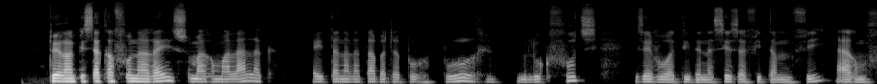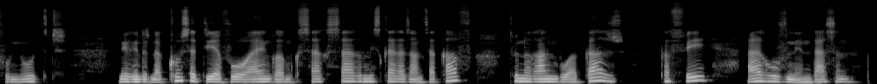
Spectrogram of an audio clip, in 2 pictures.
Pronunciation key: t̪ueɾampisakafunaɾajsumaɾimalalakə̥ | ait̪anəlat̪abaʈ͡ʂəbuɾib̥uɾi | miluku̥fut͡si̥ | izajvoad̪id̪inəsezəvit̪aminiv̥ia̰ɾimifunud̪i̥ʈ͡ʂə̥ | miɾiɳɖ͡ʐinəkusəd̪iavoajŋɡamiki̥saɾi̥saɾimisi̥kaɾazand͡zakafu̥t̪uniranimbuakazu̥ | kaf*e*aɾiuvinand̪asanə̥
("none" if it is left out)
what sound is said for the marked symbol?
e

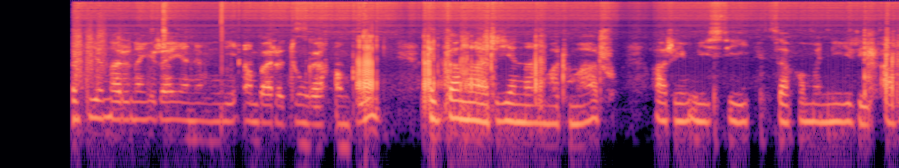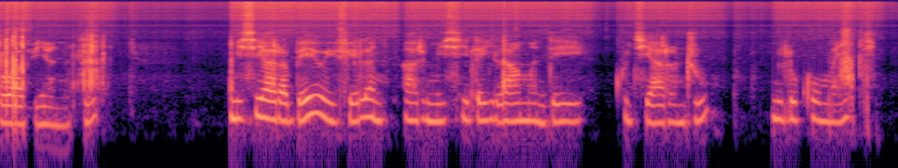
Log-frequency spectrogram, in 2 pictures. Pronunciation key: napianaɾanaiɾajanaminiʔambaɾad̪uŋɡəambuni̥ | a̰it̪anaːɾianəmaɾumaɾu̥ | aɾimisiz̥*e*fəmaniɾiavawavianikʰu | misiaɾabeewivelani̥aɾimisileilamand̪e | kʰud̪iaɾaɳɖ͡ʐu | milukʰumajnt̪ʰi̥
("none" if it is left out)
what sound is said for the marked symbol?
a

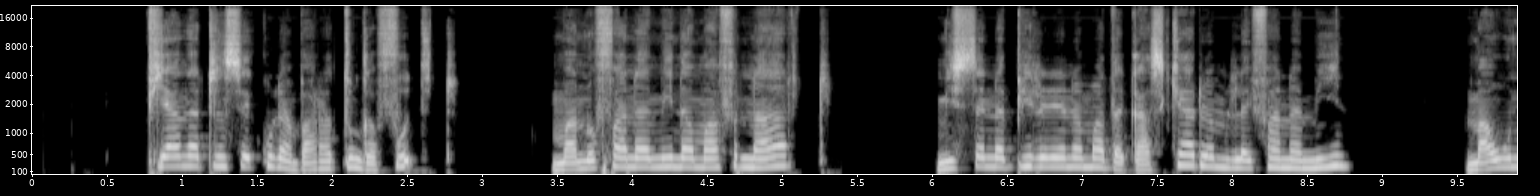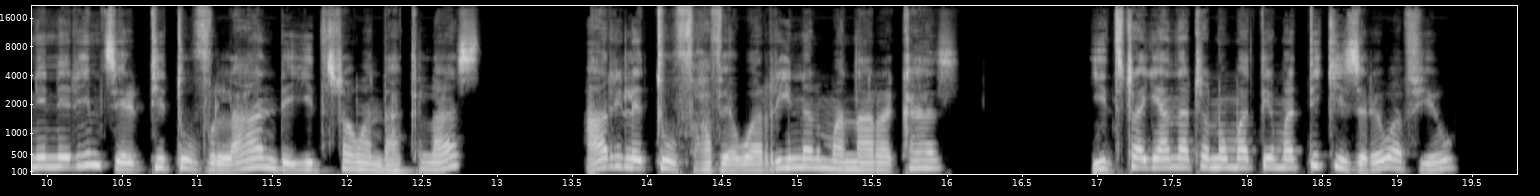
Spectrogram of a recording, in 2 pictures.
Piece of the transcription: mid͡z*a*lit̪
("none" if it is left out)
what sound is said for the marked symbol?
e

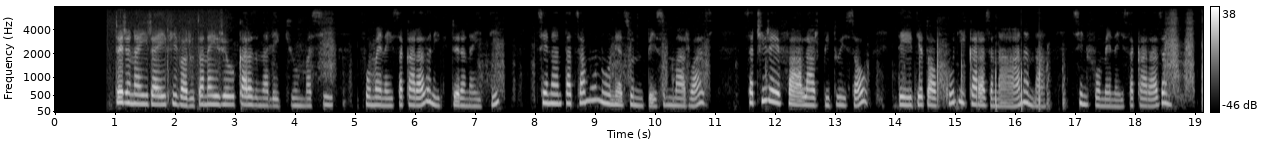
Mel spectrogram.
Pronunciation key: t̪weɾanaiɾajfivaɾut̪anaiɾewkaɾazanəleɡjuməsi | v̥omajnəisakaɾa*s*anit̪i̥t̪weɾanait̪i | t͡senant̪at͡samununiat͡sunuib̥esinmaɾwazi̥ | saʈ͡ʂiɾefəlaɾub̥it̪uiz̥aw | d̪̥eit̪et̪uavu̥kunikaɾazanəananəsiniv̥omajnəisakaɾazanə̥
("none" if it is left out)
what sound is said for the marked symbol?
z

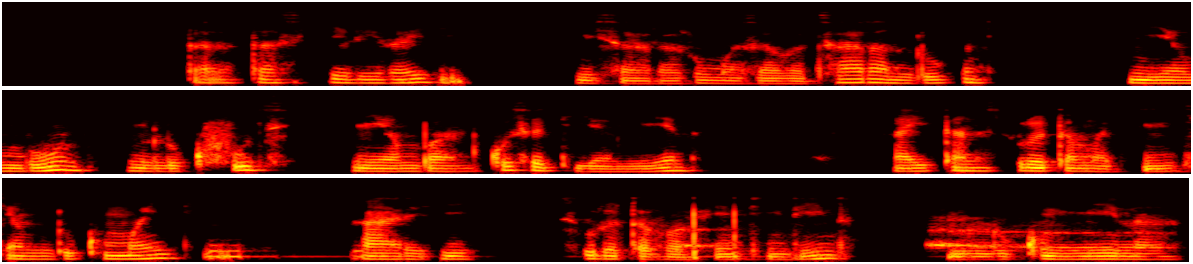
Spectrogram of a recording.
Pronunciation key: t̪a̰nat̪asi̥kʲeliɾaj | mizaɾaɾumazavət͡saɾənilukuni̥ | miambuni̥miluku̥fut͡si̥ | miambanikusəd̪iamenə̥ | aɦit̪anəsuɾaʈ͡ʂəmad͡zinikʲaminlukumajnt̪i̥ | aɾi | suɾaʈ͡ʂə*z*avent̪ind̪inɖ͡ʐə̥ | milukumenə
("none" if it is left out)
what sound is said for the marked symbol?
v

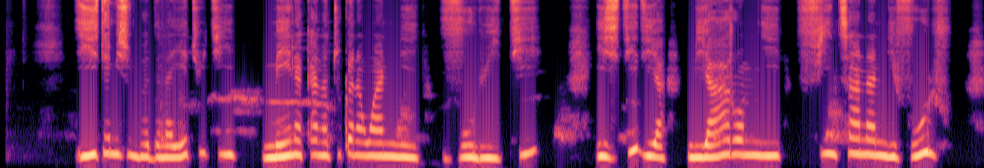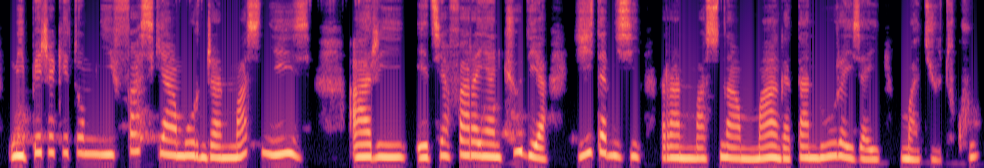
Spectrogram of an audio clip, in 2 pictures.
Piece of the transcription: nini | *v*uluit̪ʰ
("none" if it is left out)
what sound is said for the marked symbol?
v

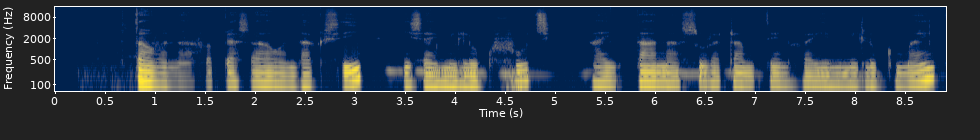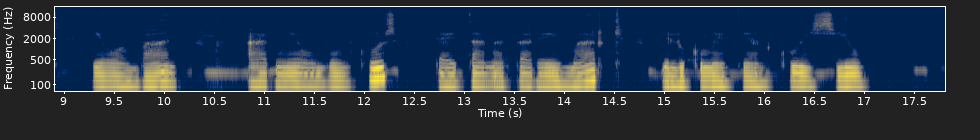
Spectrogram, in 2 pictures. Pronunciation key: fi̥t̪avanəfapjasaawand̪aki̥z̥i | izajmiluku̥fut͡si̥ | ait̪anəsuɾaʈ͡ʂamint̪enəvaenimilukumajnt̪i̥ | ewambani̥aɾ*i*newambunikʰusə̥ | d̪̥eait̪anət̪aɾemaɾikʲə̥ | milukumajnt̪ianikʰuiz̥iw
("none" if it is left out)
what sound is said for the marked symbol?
i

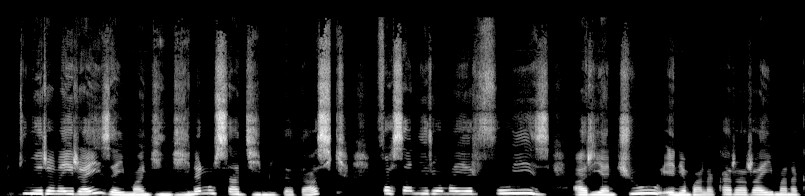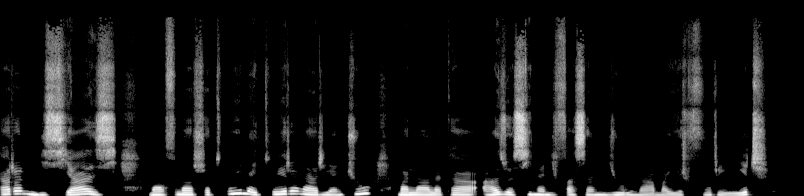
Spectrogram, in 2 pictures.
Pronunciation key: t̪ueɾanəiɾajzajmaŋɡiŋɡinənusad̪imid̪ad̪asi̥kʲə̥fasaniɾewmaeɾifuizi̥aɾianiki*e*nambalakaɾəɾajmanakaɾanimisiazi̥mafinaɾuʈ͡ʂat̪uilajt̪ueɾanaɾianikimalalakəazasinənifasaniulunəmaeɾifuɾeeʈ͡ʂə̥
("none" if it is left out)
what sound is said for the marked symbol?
e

